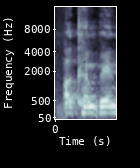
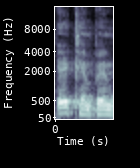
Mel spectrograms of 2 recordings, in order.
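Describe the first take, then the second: First: The article is a short weak 'uh' sound. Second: The article is a full 'ay' sound. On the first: "अ campaign भी कह सकते हैं आप" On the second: "ए campaign भी कह सकते हैं आप"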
